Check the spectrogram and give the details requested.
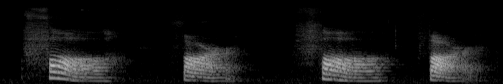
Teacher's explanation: we have to flatten the AR and in most cases we ignore it altogether if it's not at the beginning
